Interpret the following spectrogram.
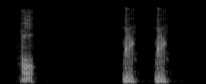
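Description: Cartoon pig snorts made by a voice actor: three short snorts, one just after the start and two in quick succession about a second later.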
